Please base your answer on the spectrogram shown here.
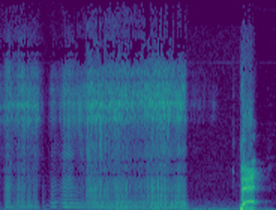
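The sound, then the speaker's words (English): Fart sound effects played from a phone app, a long, buzzy, rasping blast broken by a short gap, then a brief, louder squeaky burst after a pause. “I knew this fart app was going to come in handy again.”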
